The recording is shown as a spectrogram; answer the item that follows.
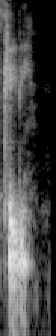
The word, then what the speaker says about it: Kétie: I thought her name was like Kétie. – Her name's Kétie, and I'm getting there. – Okay. This spelled like K-E-T-I-E, though. – Yeah, but it's Kétie.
